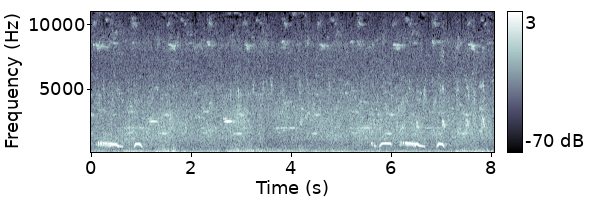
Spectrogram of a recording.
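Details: Spotted dove used as a decoy for trapping wild doves, giving two three-part cooing phrases several seconds apart, each a quick double note, a drawn-out falling coo and a short end note, over constant low-pitched rumble.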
